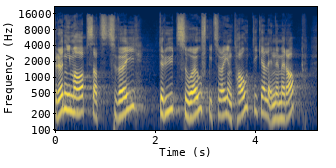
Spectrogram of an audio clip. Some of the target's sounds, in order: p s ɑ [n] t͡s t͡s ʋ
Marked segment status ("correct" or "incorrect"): incorrect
